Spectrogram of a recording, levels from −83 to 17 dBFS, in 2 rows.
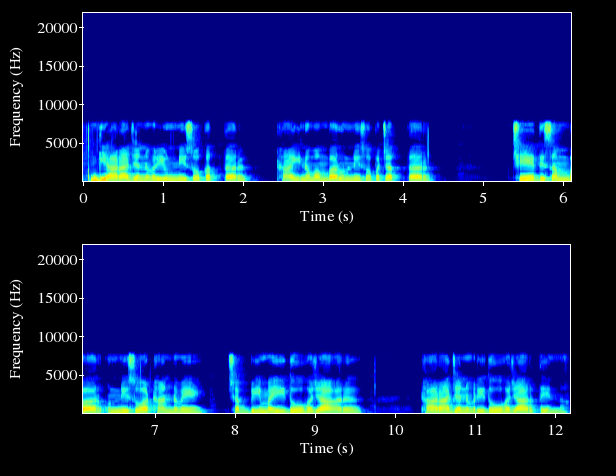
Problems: background sounds at intervals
